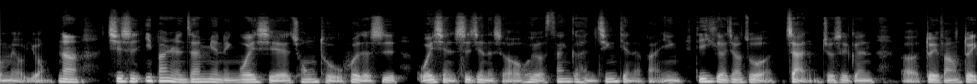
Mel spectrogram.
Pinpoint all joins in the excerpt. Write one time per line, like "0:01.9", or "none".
0:06.9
